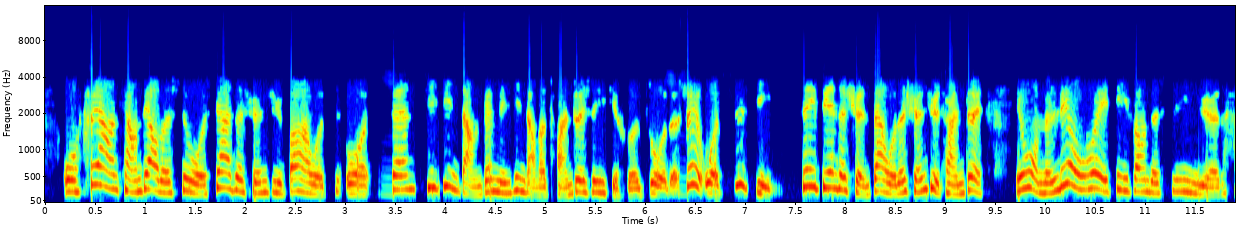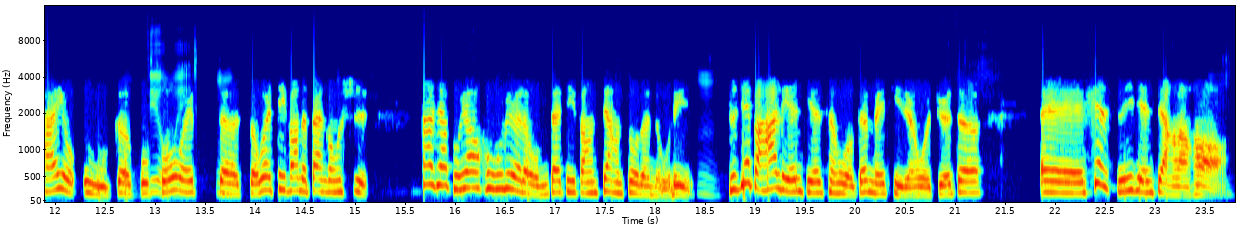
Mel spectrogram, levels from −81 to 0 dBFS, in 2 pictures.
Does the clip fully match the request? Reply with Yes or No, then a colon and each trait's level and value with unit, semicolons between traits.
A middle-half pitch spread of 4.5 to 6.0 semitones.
Yes: wide, 5.5 semitones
